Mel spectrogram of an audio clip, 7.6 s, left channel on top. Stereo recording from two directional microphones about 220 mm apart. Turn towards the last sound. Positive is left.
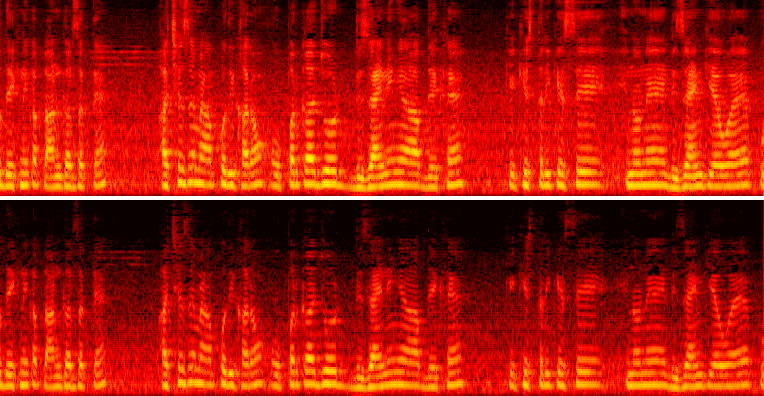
turn(degrees=20)  # may be behind; listen again after turning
